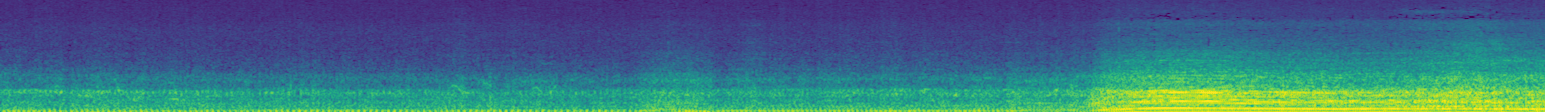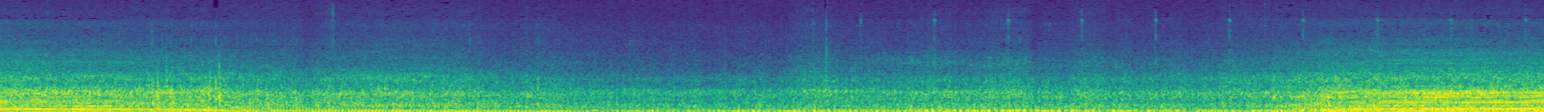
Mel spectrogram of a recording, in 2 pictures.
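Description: Motor scooter engine idling at a stop, then pulling away about eleven seconds in, its note rising sharply and holding for several seconds before easing off. It picks up again near the end.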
